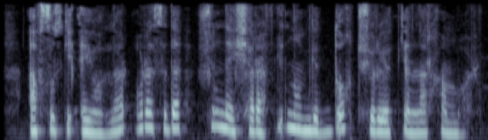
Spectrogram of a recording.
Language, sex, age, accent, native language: Uzbek, female, under 19, Xorazm, Uzbek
